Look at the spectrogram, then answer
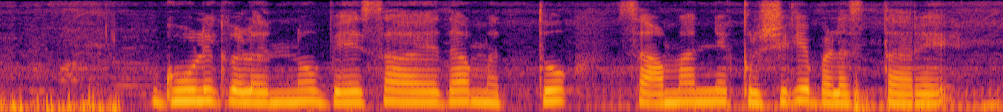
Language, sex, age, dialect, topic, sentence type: Kannada, female, 18-24, Mysore Kannada, agriculture, statement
